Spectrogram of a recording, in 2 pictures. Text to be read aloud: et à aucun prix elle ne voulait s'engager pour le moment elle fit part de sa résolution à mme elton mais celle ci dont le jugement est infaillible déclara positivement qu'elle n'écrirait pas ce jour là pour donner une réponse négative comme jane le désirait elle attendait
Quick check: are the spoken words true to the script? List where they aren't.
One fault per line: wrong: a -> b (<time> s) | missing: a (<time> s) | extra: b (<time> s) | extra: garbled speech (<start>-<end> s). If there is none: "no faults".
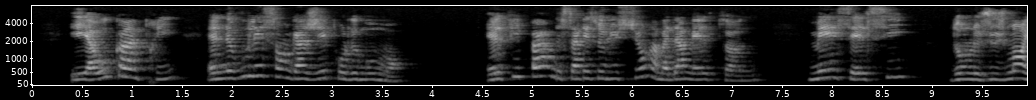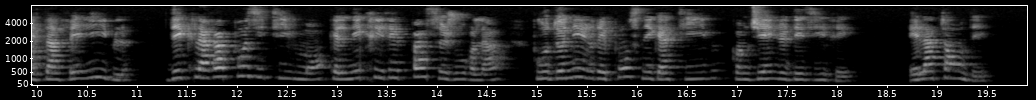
no faults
